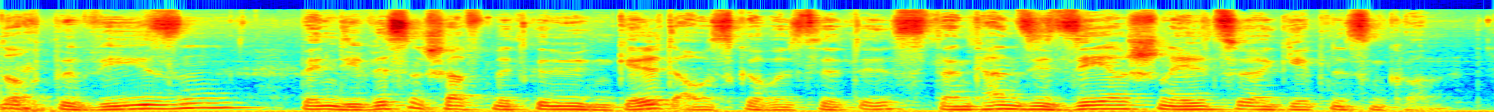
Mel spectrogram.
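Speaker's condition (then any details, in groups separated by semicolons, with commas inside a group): Parkinson's disease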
